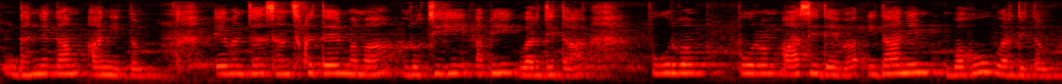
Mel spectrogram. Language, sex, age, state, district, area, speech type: Sanskrit, female, 18-30, Karnataka, Belgaum, urban, spontaneous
